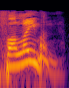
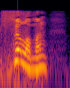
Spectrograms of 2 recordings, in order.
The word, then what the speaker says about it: Philemon: Give me one more, Sean, and Philemon, 1:1. Some people pronounce that Philemon, but it's actually pronounced Philemon.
